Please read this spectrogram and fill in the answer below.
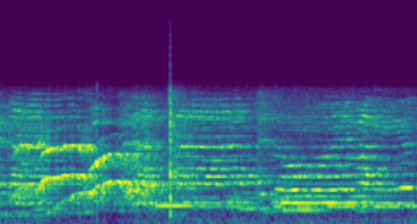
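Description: Female a cappella group singing in close harmony, several voices sliding upward together in the first second or so, then holding chords. A single sharp click cuts through partway in.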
